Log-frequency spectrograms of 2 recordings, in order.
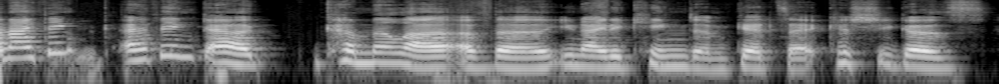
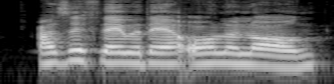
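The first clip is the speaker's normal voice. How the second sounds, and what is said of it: Put-on accent. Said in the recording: “I did tell my listeners I would use more accents”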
